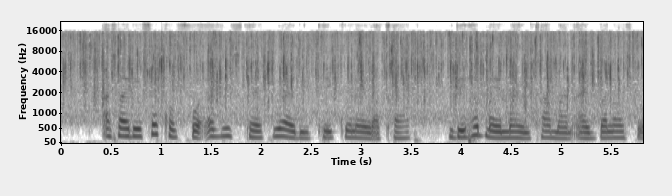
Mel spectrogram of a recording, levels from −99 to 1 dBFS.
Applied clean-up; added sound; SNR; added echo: none; Rain; -5 dB; none.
